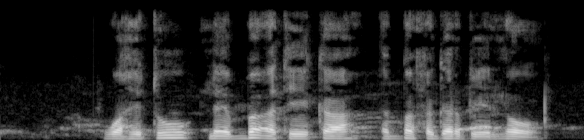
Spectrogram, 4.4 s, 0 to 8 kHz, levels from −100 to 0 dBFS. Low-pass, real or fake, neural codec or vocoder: 7.2 kHz; fake; vocoder, 22.05 kHz, 80 mel bands, Vocos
